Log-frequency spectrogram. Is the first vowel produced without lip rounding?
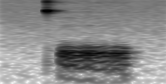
no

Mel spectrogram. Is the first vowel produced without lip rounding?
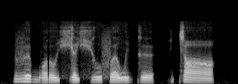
no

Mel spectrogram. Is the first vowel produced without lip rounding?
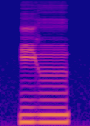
yes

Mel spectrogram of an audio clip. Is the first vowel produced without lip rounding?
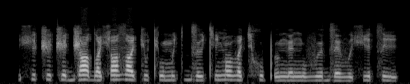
yes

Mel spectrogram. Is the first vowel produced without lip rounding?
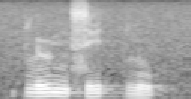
yes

